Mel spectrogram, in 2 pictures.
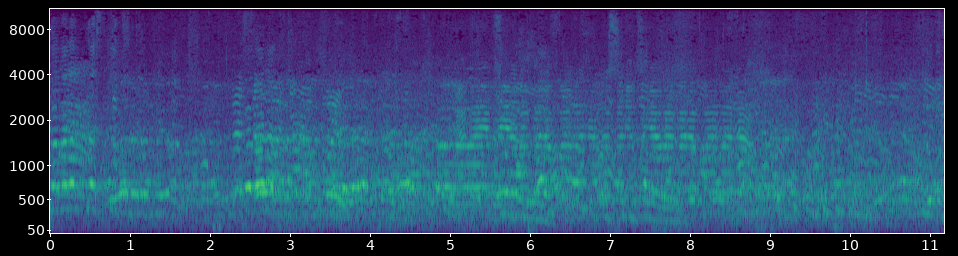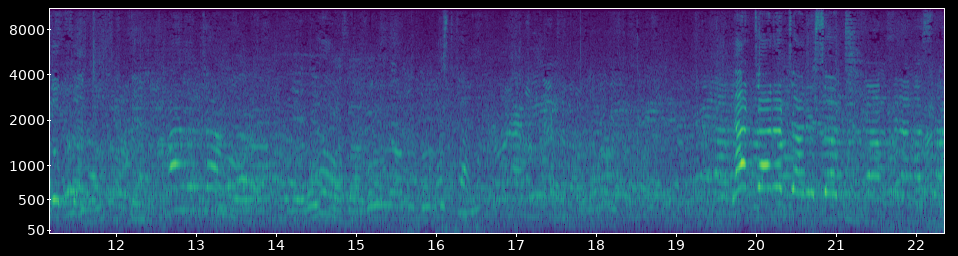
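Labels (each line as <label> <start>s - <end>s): People speaking and yelling in the distance at an outdoor market. 0.0s - 22.4s
A person is yelling nearby at a market. 19.4s - 22.4s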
